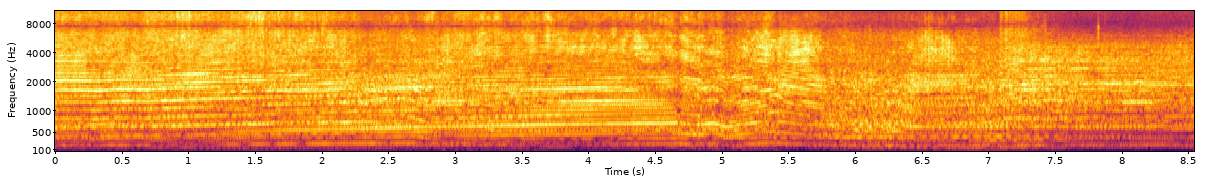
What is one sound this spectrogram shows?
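Several race car engines roar and whine at high revs.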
